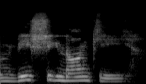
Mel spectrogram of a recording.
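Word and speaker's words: wycinanki: the paper with scissors it's called the she nanki vishi nanki it's spell called very differently than that that pronunciation it's w-y-c-i-n-a-n-k-i so vishi nanki it's popular from the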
